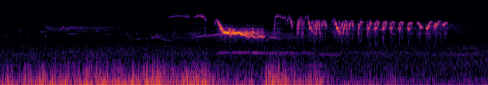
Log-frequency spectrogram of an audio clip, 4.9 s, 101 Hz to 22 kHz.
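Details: Wild European robin singing near its nest in a forest at dawn, 05:38 on 8 April 2016: a high, thin phrase of sweeping whistled notes ending in a rapid, wavering trill, over a steady low rumbling background.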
